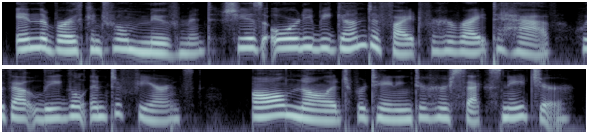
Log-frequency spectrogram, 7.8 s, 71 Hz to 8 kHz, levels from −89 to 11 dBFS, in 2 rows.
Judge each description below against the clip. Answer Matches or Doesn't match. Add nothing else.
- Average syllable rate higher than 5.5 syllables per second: Matches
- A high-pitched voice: Matches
